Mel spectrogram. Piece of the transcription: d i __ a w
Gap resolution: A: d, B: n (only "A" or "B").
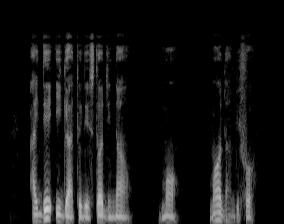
B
